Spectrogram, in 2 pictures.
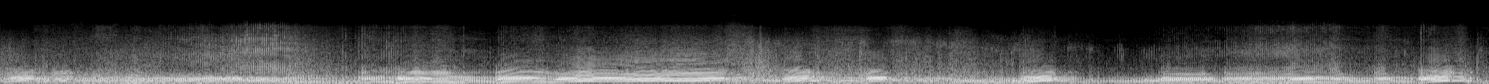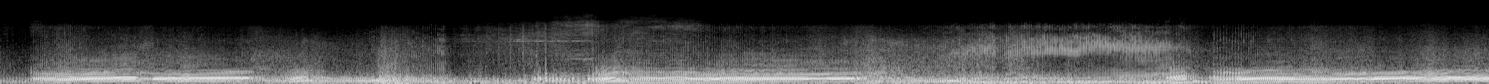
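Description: Dirt bike engine at racing speed, revving up and dropping off again and again as the throttle opens and closes, the pitch climbing through each gear and falling away in between.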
